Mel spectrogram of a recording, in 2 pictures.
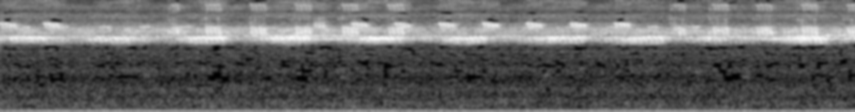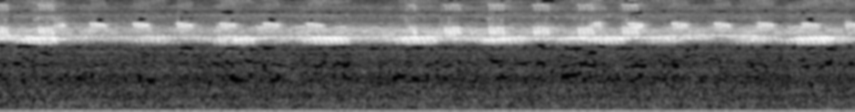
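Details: An autumn insect orchestra of crickets and companions by a streetlamp: continuous shrill high-pitched ringing layered with quick rhythmic chirp bursts, several callers overlapping, the loudness gently swelling and fading.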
